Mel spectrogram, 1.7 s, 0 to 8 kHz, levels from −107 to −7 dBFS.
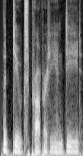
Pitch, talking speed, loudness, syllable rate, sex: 85 Hz, 145 wpm, -17 LUFS, 4.9 syllables/s, male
